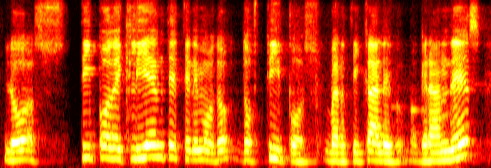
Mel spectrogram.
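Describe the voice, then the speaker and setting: A man with a slightly high voice talks about his work in an online interview. He hesitates often, filling gaps and restarting words. The sound is muffled and lo-fi, like a video call. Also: slow pace, a bit bright. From Uruguay. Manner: hesitant, many fillers and restarts. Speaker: tech entrepreneur guest.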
